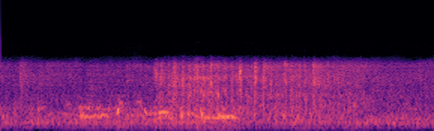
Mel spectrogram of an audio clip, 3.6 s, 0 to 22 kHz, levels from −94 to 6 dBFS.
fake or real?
fake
